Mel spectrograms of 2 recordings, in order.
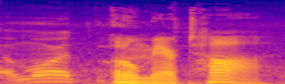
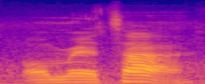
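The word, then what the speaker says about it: omertà: Omerta. Oh, that's how they say it. Omerta.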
